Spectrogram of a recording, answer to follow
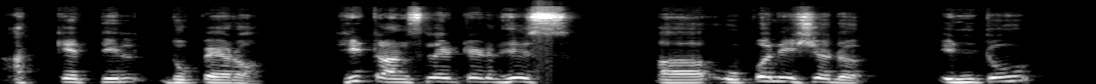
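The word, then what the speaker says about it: Anquetil-Duperron: Spelling is something different, but the pronounce of that spelling is Akketil Dupeyron.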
